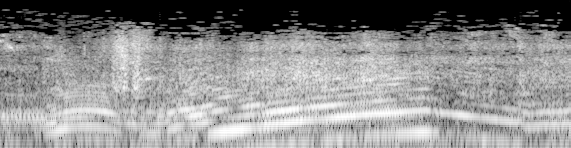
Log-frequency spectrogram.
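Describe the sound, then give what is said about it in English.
A car engine revs up and down, its pitch climbing and sliding back in long sweeps, loud, with no voices over it. “It must have been a car. Backfired somewhere or something.”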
